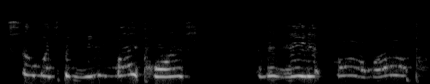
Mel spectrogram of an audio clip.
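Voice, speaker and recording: Lady doing a wee little baby bear boy, super high and squeaky, whiny and upset, storybook style. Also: steady tone, unhurried, dark tone, lo-fi sound. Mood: upset, tearful. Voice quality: tiny, squeaky, whining. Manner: tearful, plaintive wailing.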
